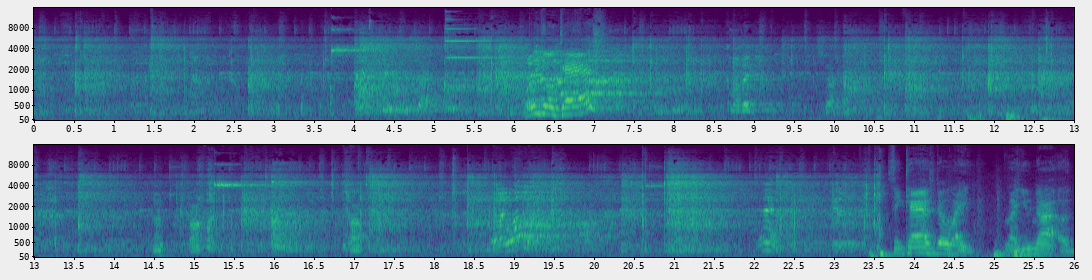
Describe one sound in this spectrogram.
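A basketball bounces rhythmically on a hard court.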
